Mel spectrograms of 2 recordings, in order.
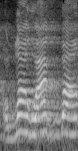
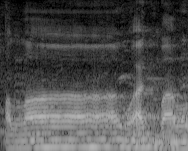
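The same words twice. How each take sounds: First: It is said loudly and forcefully. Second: It is said softly and gently.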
